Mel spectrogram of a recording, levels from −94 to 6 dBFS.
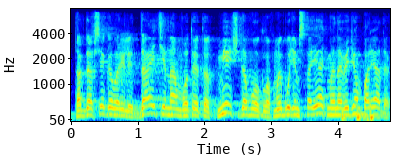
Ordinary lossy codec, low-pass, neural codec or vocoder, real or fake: AAC, 32 kbps; 7.2 kHz; none; real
